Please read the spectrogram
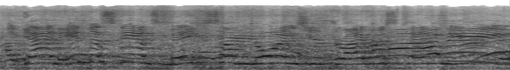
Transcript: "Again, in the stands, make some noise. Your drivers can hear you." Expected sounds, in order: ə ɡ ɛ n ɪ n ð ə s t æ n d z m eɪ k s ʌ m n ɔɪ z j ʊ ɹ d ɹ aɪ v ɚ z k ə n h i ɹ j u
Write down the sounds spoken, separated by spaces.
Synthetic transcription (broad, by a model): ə ɡ ɛ n ɪ n ð ə s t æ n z m eɪ k s ʌ m n ɔɪ z j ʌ ɹ d ɹ aɪ v ɚ z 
